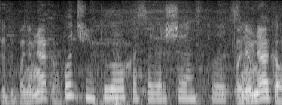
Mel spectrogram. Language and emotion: Russian, sad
